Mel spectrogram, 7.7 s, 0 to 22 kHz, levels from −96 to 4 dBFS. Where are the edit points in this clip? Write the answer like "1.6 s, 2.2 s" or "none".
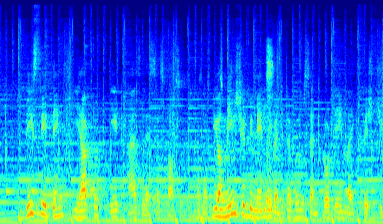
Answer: none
